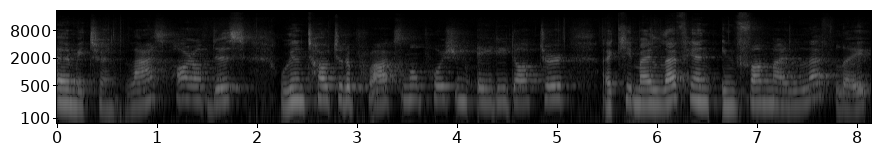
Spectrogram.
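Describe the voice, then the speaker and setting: A woman in a normal speaking voice, fairly high in pitch, with fairly even intonation at a moderate pace. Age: 60s. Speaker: fitness instructor. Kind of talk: exercise tutorial. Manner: calm, instructive with breathing cues.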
